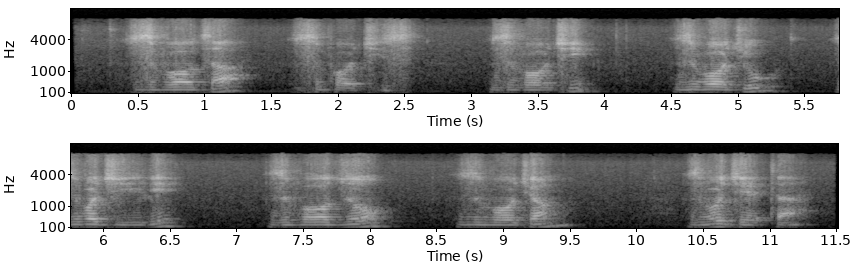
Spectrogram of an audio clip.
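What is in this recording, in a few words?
"zwodzec", Polish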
